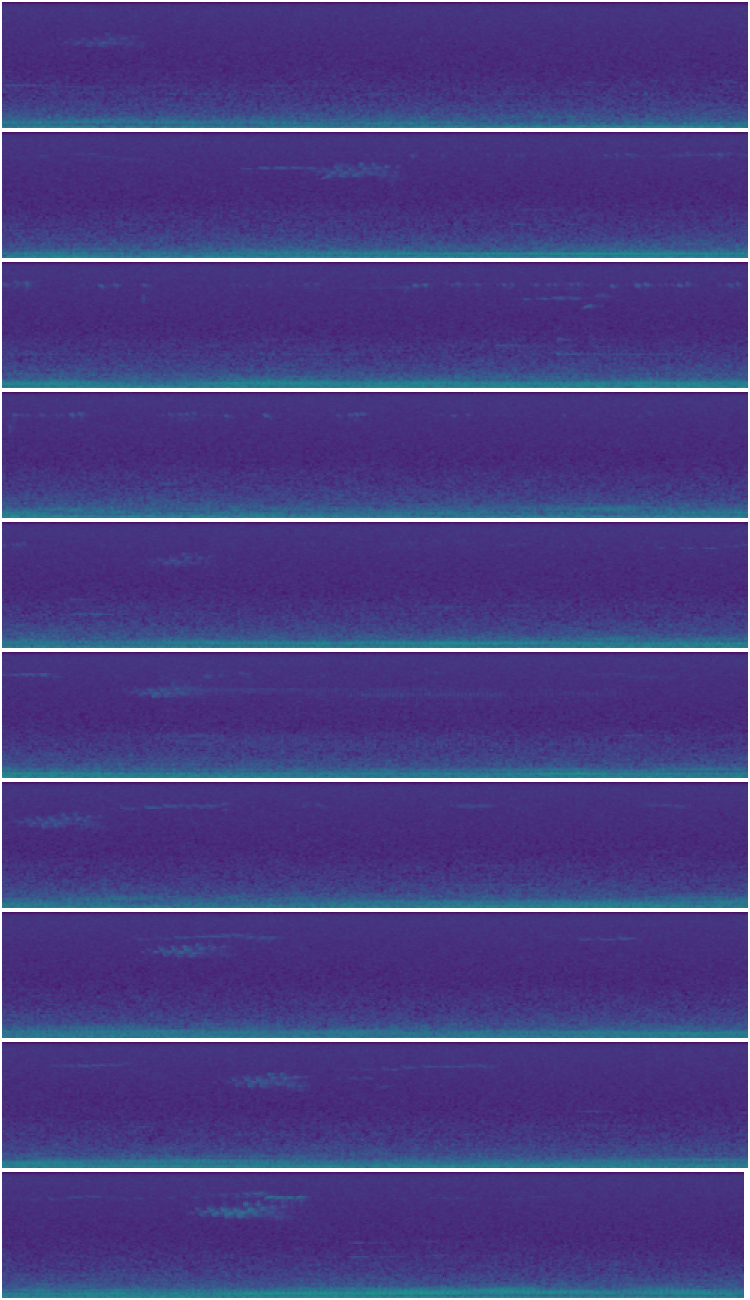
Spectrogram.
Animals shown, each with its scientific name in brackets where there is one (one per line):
Red Squirrel (Tamiasciurus hudsonicus)
Golden-crowned Kinglet (Regulus satrapa)
Yellow-rumped Warbler (Setophaga coronata)
Black-throated Green Warbler (Setophaga virens)
unidentified call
